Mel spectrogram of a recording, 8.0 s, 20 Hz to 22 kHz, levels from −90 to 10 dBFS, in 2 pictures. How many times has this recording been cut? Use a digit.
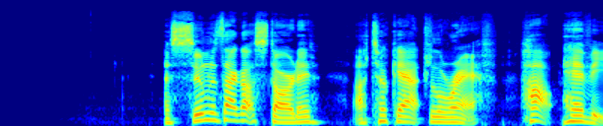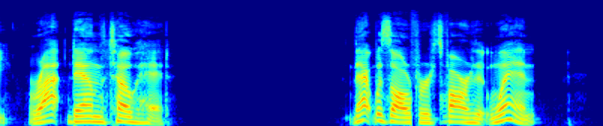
3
